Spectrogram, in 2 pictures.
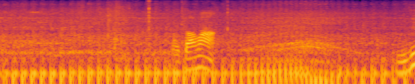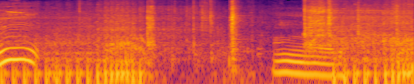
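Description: A motorcycle engine idles with a steady, rapid putter close by.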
